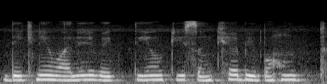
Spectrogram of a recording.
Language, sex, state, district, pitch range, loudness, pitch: Hindi, female, Chhattisgarh, Raipur, 195-210 Hz, -13 LUFS, 205 Hz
